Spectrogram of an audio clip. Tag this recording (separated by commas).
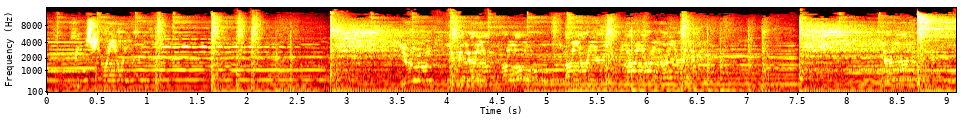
Independent music, Music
